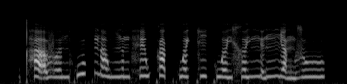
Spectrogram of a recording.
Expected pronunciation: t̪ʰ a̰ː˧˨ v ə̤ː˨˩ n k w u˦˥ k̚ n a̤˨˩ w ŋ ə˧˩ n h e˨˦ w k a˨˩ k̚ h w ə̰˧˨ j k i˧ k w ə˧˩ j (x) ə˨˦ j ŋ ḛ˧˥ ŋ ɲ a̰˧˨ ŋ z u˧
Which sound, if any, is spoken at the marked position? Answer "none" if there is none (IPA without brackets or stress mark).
x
